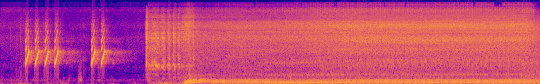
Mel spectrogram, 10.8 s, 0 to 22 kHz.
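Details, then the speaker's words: Lexus 1UZ-FE V8 in a 2WD Toyota Hilux ute, before repair: chimes, short crank, then a lumpy, uneven, rattly jerky low beat; a timing light showed ignition timing out by 30 degrees. "the engine were just rattle it was jerky and horrible"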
